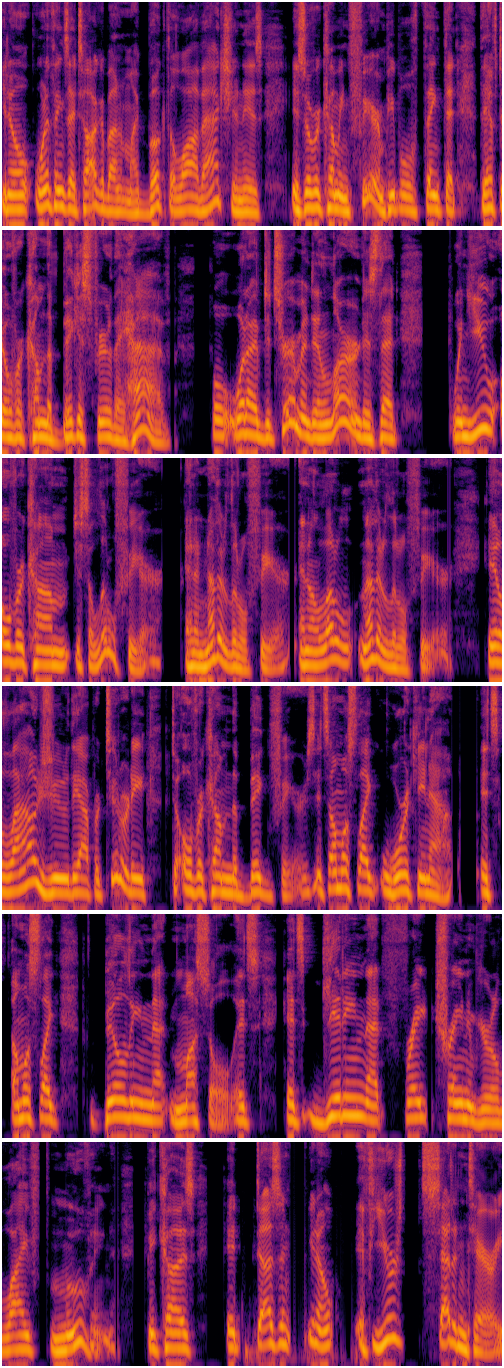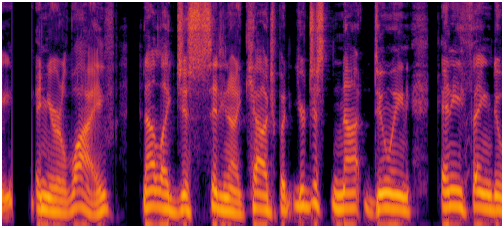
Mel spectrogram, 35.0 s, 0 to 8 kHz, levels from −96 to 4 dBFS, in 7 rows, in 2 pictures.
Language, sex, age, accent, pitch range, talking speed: English, male, 50-69, American, 135-170 Hz, 195 wpm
